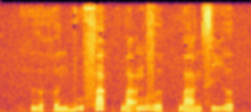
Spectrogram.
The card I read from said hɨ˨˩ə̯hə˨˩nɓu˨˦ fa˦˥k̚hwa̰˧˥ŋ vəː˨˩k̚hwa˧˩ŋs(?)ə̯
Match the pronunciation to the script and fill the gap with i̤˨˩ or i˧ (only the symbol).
i˧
